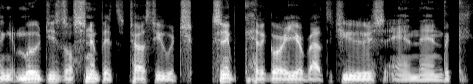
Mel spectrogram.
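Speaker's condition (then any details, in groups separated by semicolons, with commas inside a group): Cerebral palsy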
